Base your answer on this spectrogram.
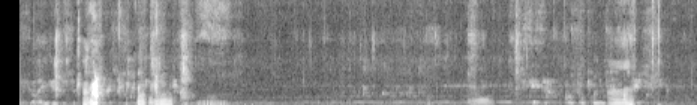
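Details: Thomas, a young Yorkshire Terrier pup, plays with his toy indoors alongside his mother, giving short throaty growls and harmonic whines in bursts, quiet gaps between, then more growl-whines near the end.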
